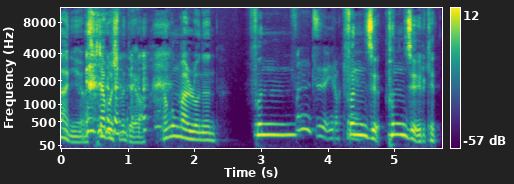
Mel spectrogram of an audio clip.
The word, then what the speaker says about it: Pfunds: 이름이 좀 발음이 좀 어렵잖아요. 이름이 그렇게 중요한 건 아니에요. 찾아보시면 돼요. 한국말로는 푼즈 이렇게.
